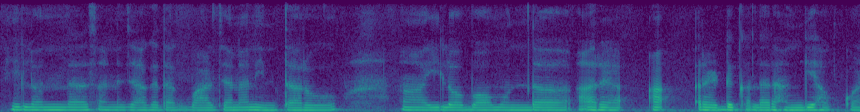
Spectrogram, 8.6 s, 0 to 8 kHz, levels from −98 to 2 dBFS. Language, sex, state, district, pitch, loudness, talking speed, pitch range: Kannada, female, Karnataka, Belgaum, 180 Hz, -39 LUFS, 110 wpm, 175-185 Hz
